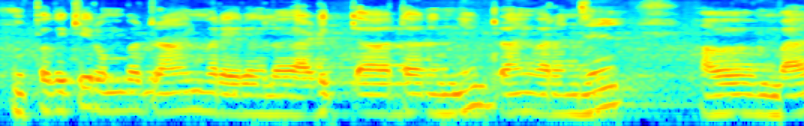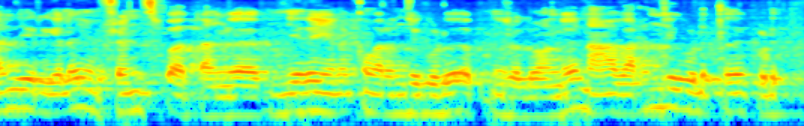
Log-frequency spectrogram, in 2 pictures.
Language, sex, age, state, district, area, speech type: Tamil, male, 18-30, Tamil Nadu, Sivaganga, rural, spontaneous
